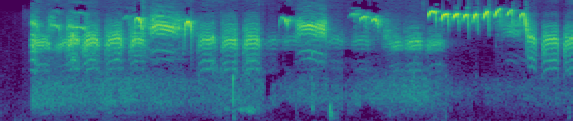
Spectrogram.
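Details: Chickadees giving alarm calls on seeing a saw-whet owl: dense, buzzy harsh scolding notes, then a run of rapid high chipping notes near the end, repeated in quick bursts.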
